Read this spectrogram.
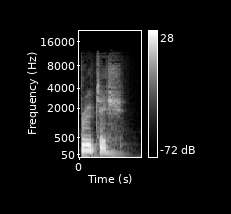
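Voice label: "brutish", English, British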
